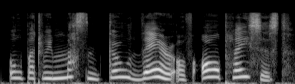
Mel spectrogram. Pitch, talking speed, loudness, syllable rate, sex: 290 Hz, 185 wpm, -16 LUFS, 4.3 syllables/s, female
